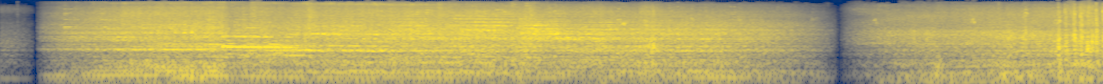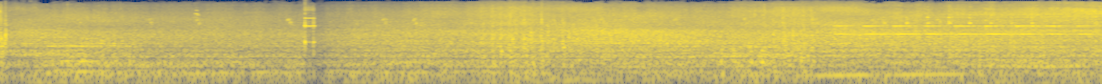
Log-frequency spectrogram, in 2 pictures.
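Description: Trains running on the rails in two takes, broken by a short silence about ten seconds in. In the second take a CSX freight train led by a GE diesel locomotive approaches over switches, its engine running and its wheels on the track. A faint steady high tone joins in near the end.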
